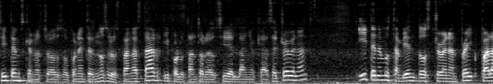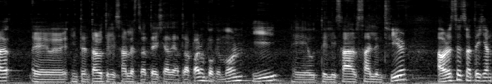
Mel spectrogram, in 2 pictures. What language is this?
Spanish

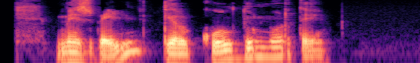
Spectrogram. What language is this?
Catalan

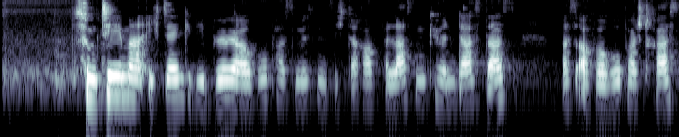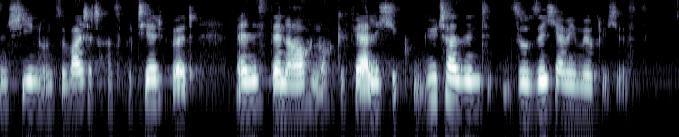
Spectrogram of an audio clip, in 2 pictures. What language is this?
German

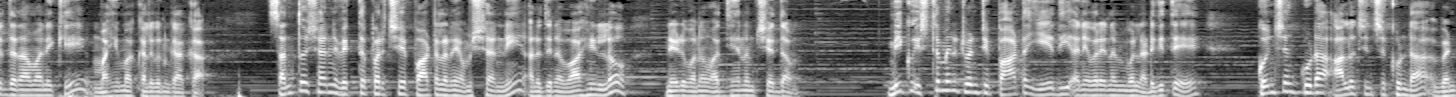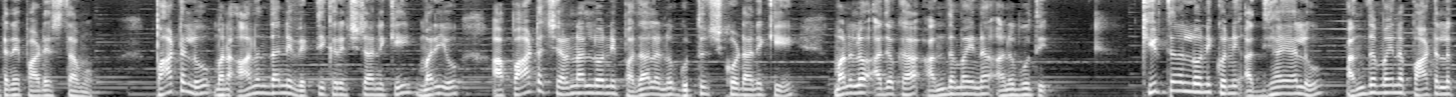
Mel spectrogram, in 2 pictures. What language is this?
Telugu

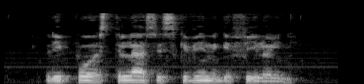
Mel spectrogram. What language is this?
Esperanto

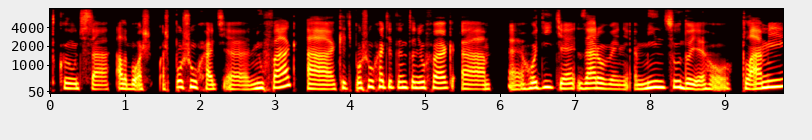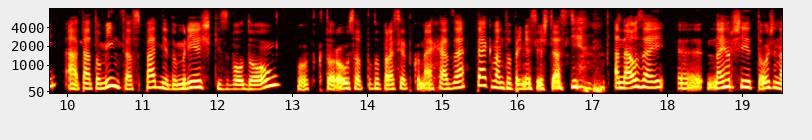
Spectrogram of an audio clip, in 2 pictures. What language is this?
Slovak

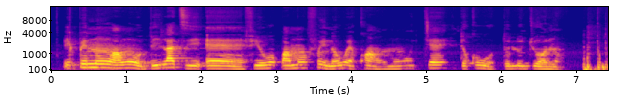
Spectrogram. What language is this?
Yoruba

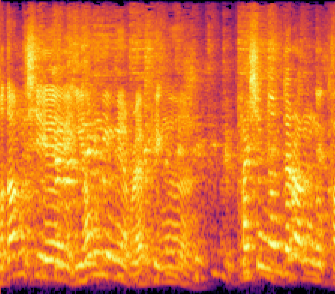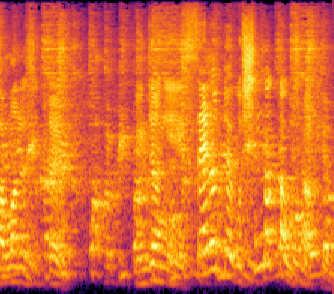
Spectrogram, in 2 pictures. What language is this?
Korean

